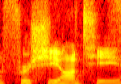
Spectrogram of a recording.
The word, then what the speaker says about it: Frusciante: then you're probably a John Frusciante fan. Is that how you say his last name? – John Frusciante.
